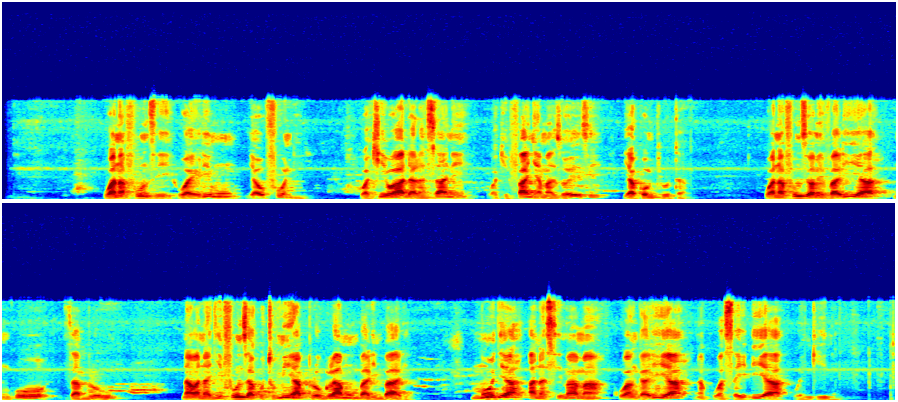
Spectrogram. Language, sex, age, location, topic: Swahili, male, 18-24, Dar es Salaam, education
